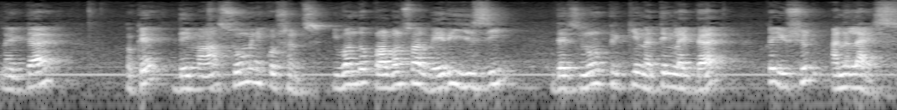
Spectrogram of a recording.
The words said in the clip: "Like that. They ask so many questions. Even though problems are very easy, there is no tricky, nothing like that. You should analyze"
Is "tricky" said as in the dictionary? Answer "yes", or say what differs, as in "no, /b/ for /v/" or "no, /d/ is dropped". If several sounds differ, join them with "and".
yes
